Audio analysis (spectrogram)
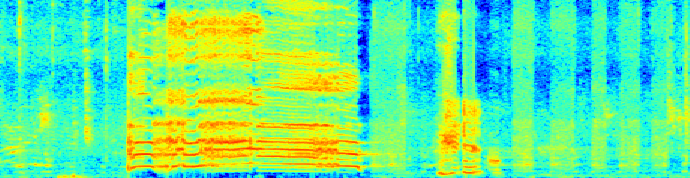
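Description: Silkie chickens at feeding time: a loud, close rooster crow lasting about two seconds, followed by a few short clucks. A person speaks briefly near the start.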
